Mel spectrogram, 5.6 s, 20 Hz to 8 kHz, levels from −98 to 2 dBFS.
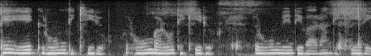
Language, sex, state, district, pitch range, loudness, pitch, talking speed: Rajasthani, female, Rajasthan, Churu, 160-175 Hz, -15 LUFS, 165 Hz, 150 wpm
